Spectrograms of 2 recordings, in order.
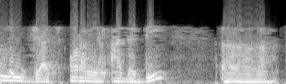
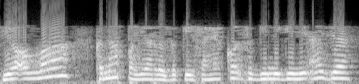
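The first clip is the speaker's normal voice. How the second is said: pitched-up whiny plea to God; complaining prayer; 7 semitones higher than usual. Pretend. Listener imitating someone praying about their meager income, whiny. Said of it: "seandainya Anda sekarang ini berintrospeksi".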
